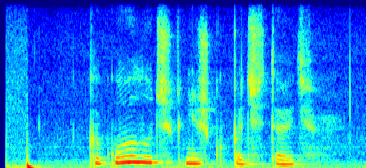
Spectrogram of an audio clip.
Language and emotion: Russian, neutral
